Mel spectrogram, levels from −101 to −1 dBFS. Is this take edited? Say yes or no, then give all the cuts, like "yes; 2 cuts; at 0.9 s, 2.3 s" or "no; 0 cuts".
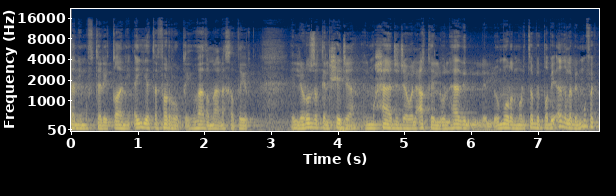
yes; 2 cuts; at 2.0 s, 5.5 s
